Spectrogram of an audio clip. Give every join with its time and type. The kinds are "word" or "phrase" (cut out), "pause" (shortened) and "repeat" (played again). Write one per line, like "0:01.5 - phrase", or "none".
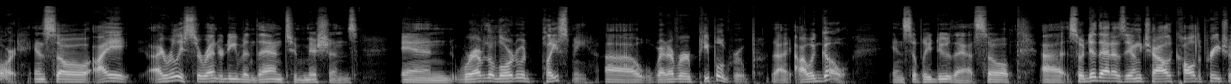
none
